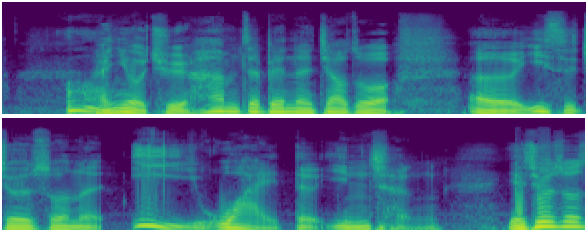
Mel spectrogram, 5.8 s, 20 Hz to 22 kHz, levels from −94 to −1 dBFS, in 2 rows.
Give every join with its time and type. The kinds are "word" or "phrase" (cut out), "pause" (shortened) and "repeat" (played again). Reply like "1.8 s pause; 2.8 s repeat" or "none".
none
